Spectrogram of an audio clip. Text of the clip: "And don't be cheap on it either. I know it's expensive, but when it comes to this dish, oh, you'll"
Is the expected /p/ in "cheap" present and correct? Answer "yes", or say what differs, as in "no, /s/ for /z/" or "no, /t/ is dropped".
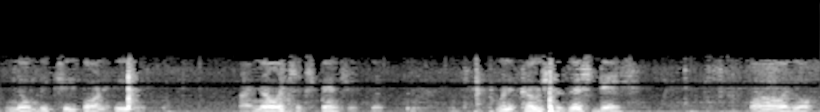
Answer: yes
